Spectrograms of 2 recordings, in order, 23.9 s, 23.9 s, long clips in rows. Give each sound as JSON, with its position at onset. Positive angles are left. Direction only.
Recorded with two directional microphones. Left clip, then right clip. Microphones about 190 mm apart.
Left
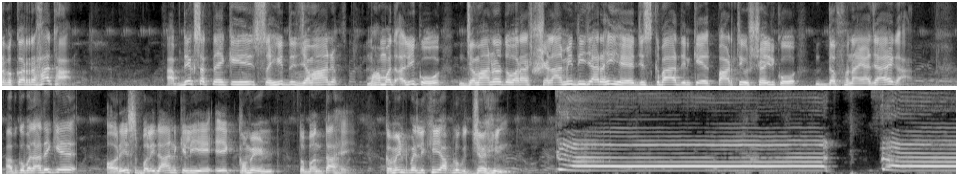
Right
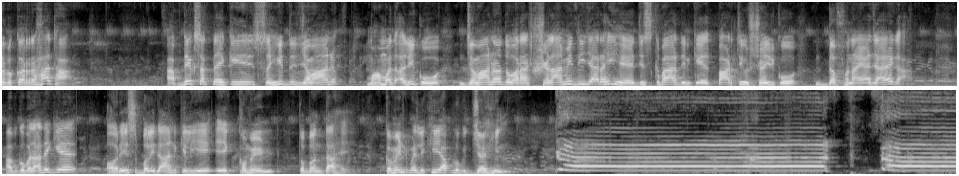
{"t": 0.0, "sound": "a woman's voice", "side_deg": 20}
{"t": 2.0, "sound": "a woman's voice", "side_deg": 20}
{"t": 13.2, "sound": "speech", "side_deg": 5}
{"t": 18.9, "sound": "wail", "side_deg": 65}
{"t": 20.7, "sound": "a sound", "side_deg": 55}
{"t": 22.9, "sound": "wail", "side_deg": 55}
